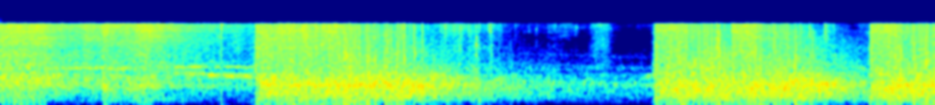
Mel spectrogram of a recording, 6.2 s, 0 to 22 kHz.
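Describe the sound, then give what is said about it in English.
Loud, sustained bursts of rapid AR-15 rifle gunfire crackle in dense, overlapping volleys, with brief lulls between them and no voices audible, as the gunman opens fire on police arriving at the scene, recorded on police body camera footage. “there's an AR-15. It's opening fire on the cops as they're pulling in, continuing to fire, and cops are running towards the gunfire.”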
